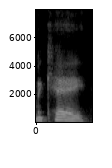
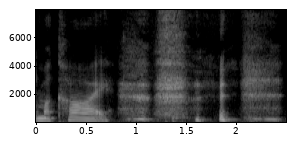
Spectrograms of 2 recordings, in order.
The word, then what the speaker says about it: McKai: M's family pronounced it so don't you dare call it McKay they were maai and uh Mrs William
